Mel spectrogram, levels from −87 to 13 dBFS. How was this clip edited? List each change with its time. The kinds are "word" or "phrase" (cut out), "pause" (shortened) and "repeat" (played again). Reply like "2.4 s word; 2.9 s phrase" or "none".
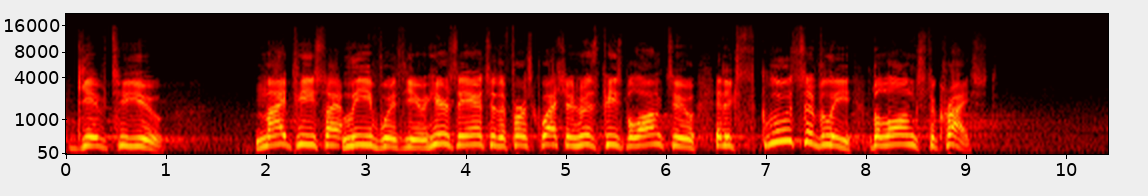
2.7 s word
